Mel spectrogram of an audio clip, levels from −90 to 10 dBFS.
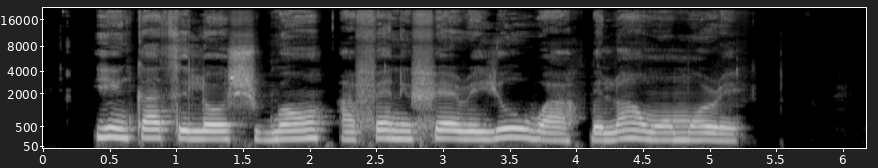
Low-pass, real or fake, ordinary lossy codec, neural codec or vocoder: none; real; none; none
